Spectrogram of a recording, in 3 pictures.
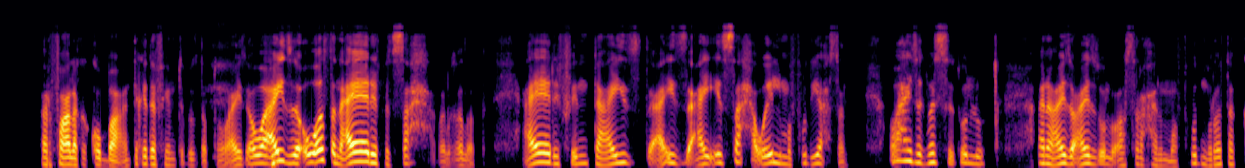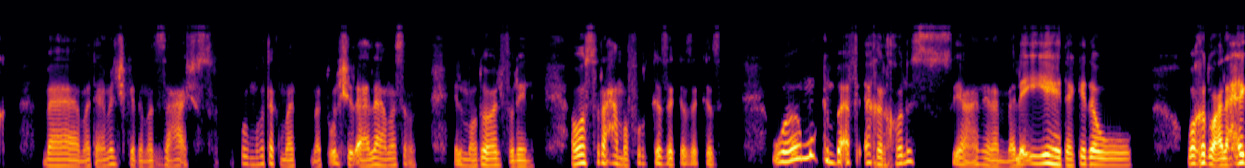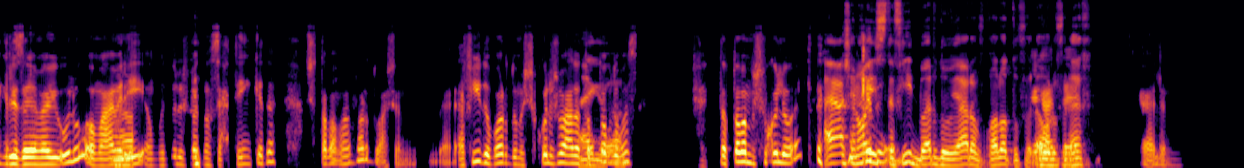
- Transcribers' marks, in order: tsk; unintelligible speech; chuckle
- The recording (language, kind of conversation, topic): Arabic, podcast, إزاي تعرف الفرق بين اللي طالب نصيحة واللي عايزك بس تسمع له؟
